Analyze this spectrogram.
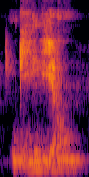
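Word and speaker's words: Guylian: In French, it is said as Guillon.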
